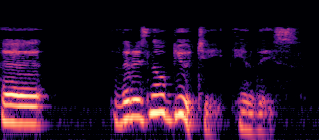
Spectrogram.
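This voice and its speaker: The man's intonation is lively. He speaks at a very slow pace. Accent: Russian. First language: Russian. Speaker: Kabbalah teacher. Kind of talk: lecture. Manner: halting.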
